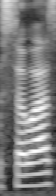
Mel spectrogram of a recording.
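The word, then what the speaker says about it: psoas: In the hips specifically, there's a muscle called the soaz muscle. It's spelled P S O A S and it's a really large muscle.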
